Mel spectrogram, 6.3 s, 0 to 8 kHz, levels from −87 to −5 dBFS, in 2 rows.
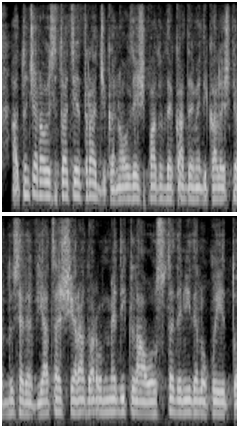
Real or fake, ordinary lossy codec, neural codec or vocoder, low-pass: fake; none; codec, 16 kHz, 4.8 kbps, FACodec; none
